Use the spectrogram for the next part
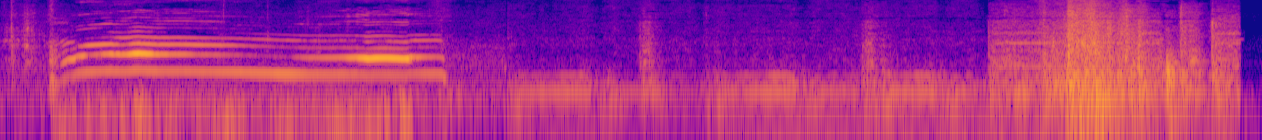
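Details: Domestic cat in a funny compilation gives a long, loud, drawn-out meow with a slightly wavering pitch, then softer repeated low mews, followed by a burst of noise near the end.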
